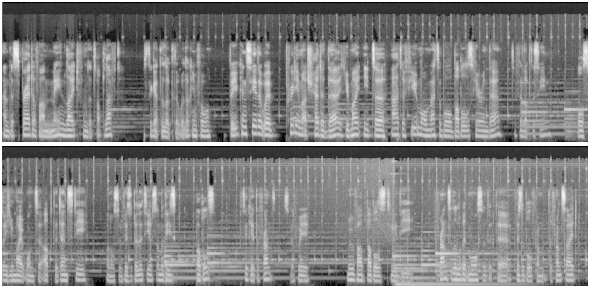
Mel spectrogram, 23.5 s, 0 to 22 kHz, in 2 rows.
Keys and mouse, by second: 4.8 click, 5.3 click, 6.6 click, 7.6 Tab, 7.8 Tab, 10.9 click, 11.7 click, 12.2 click, 13.4-14.0 middle drag, 14.5 middle click, 15.7 g, 16.2 x, 17.0 click, 17.7 g, 18.5 click, 23.0 click.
